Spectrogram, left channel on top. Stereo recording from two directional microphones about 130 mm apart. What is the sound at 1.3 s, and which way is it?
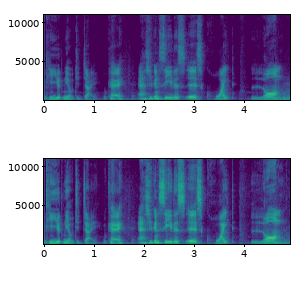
Speech, 50° right (ahead or behind).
